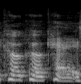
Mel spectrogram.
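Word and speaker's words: CocoCay: used to be, but it is definitely Koko K. So if any of your friends or anybody's like, I don't know what it is, it's Koko K. Just remember, rhymes with perfect day, Koko K.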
